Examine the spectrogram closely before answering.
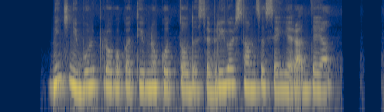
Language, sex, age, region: Slovenian, female, 18-29, Abroad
